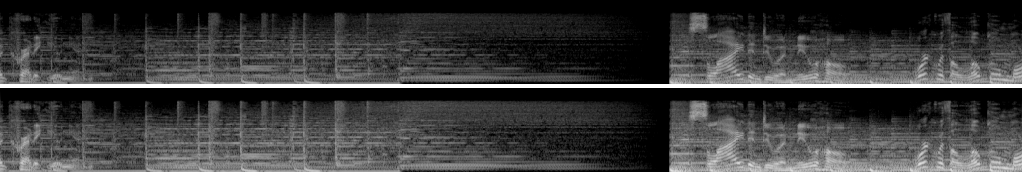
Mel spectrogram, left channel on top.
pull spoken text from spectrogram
Credit Union. Slide into a new home. Work with a local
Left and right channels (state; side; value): quieter; left; 7.3 dB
